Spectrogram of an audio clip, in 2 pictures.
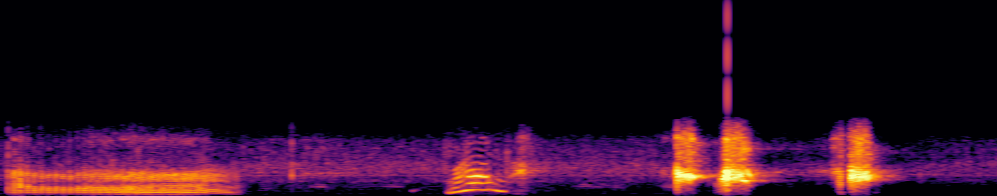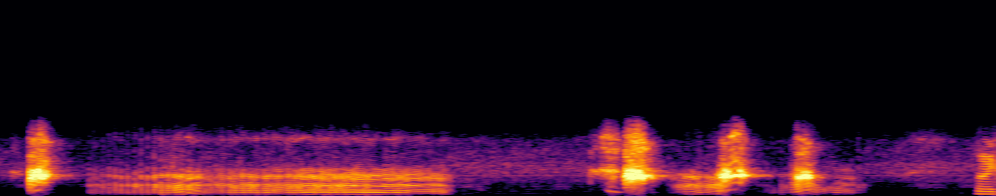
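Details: Talkative poodle making long, wobbling, moan-like growls, one lasting over a second and another about three seconds, broken by clusters of brief high yips and barks; a person's voice is faintly heard.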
